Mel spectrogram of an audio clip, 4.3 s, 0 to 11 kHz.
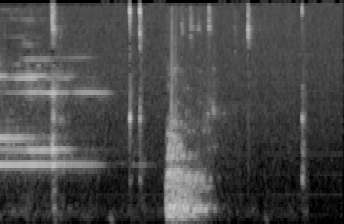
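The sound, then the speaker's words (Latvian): A ringing bell tone in the Latvian parliament signals a vote on proposal 147, sounding and fading over about a second, followed by a few sharp clicks and a brief loud thump, with no voices. “Lūdzu zvanu, balsosim par 147.”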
